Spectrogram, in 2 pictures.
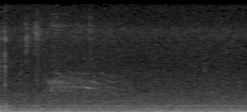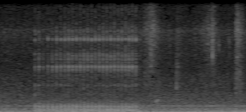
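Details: Snoring French Bulldog staying at a dog training board-and-train, one rattling, buzzy snore of about a second in the middle over a constant low indoor hum.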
